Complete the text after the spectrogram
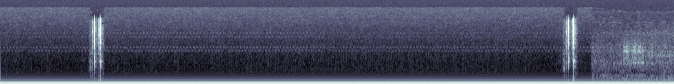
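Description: A game menu gives a short click as a button is pressed.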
